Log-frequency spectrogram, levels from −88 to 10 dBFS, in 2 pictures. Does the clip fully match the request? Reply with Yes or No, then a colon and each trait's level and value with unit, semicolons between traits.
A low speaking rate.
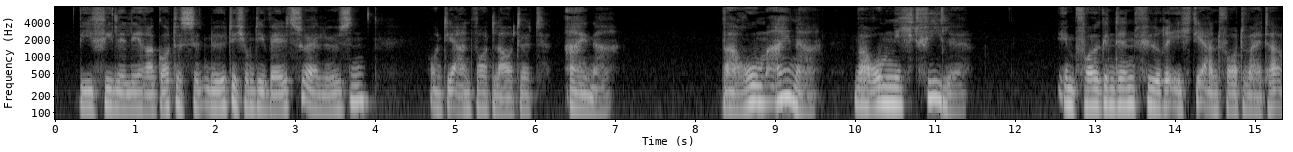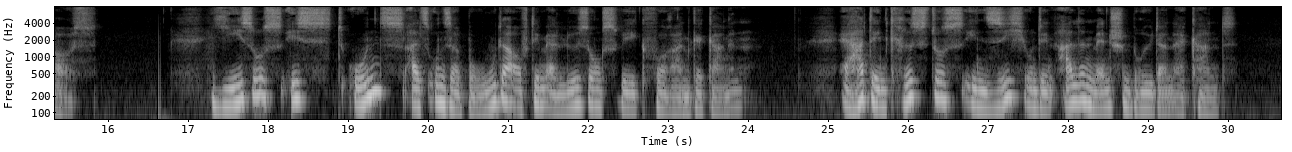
Yes: slow, 100 wpm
